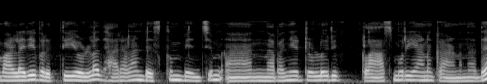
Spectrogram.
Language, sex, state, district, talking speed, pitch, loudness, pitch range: Malayalam, female, Kerala, Kollam, 160 wpm, 185 Hz, -15 LUFS, 170-200 Hz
